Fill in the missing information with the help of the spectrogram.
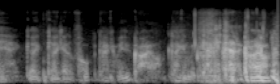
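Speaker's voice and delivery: whispered, half asleep in bed; drowsy dad whispering to his daughter; sleepy whisper. Retold or imitated. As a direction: whisper it so you barely wake.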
